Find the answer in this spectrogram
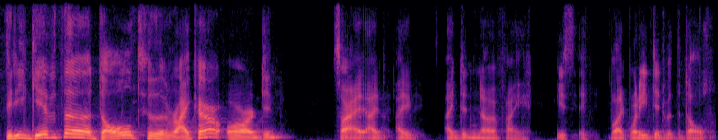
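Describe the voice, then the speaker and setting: A man playing a tabletop game, relaxed and rambling, laughing often. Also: deep voice, normal speed. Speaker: player. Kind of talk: casual tabletop play.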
